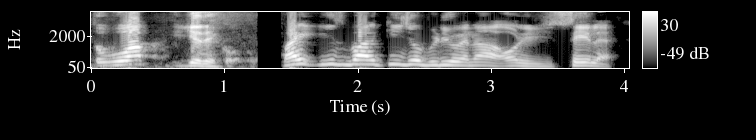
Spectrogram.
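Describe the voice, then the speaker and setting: A high-pitched male voice moves quickly from part to part, selling car accessories in a shop. He talks like a pushy salesman, keeps calling the viewer brother, and quotes sale prices. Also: animated, a bit bright, no echo. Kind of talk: sales pitch walkthrough video.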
